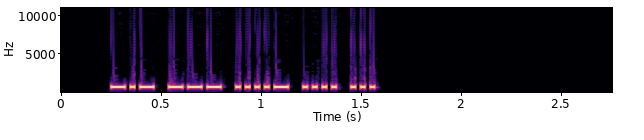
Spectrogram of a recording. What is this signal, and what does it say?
Morse code, heard as a keyed tone, about 63 wpm, 700 Hz. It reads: KO4HS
